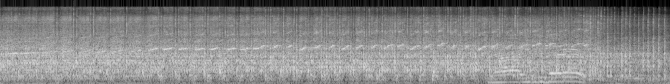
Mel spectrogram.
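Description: Hand-crank generator being cranked hard: its gear train whines at a high pitch that creeps slowly higher, wavering about five or six times a second with the turns of the handle, then winds down near the end.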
